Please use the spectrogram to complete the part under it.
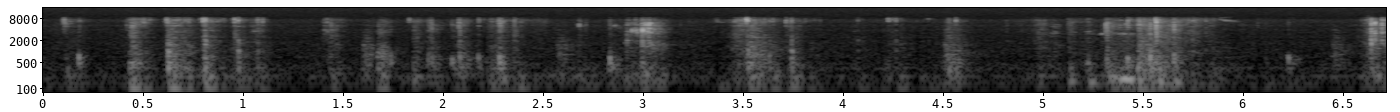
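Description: Keys clatter in irregular bursts of quick, close taps on a computer keyboard while code is entered into a Databricks SQL notebook, with short pauses between runs of strokes.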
